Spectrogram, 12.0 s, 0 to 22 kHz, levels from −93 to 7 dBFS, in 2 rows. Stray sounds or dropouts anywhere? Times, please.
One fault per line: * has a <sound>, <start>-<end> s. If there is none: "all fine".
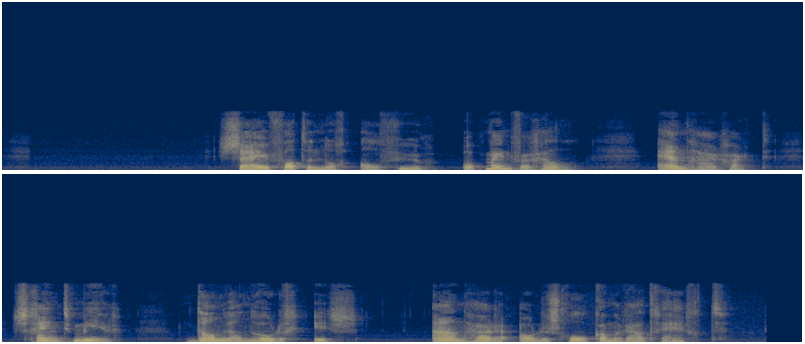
all fine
